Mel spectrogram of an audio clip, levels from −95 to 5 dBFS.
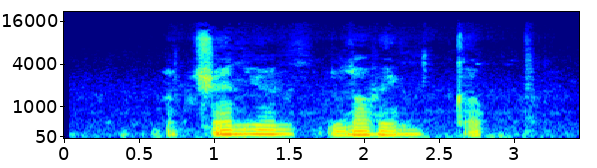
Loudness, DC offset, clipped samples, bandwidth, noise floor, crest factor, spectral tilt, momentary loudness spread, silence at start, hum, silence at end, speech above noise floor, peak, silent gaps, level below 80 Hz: -30 LUFS; under 0.1%; under 0.1%; 12.5 kHz; -58 dBFS; 16 dB; -6.5 dB/octave; 15 LU; 0.4 s; none; 0.35 s; 30 dB; -14 dBFS; none; -56 dBFS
